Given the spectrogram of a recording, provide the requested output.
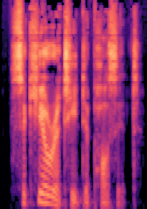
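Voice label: "security deposit", British English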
